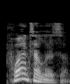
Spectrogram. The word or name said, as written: pointillism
